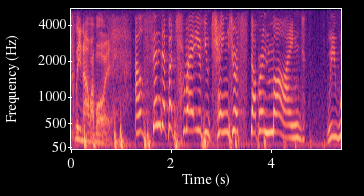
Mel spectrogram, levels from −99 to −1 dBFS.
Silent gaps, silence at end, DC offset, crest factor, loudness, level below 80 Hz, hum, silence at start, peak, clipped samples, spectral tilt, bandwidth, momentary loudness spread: none; 0 s; under 0.1%; 16 dB; -19 LUFS; -40 dBFS; none; 0 s; -4 dBFS; under 0.1%; -7.5 dB/octave; 5.4 kHz; 6 LU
